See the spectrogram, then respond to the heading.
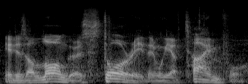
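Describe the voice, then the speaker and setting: A male actor with a low voice plays a calm, solemn, merciful guardian god in a video game. He speaks in a measured, formal, earnest manner.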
